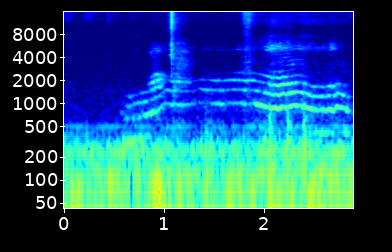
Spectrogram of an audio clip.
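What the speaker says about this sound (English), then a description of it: "Oh, my cat has decided to say hi." A house cat meowing indoors: a couple of soft, rising and falling meows, quiet and fairly close, over a faint low hum of a room.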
